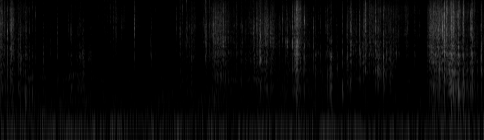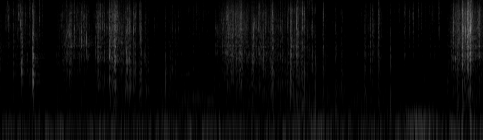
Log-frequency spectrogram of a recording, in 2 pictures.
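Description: A soft, solid lump of colorful polystyrene foam beads in slime (floam) is squished in the palm and pressed with fingers. It gives dense, bright crinkling and crackling in uneven bursts, with louder surges of crunchy popping near the middle and end.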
